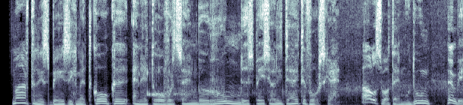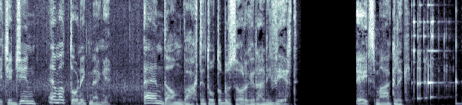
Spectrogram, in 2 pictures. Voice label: Gordons Gin Commercial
